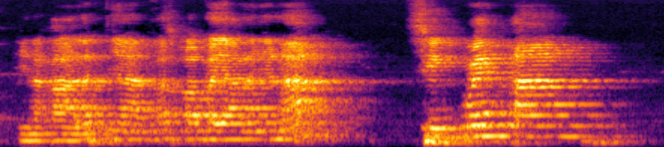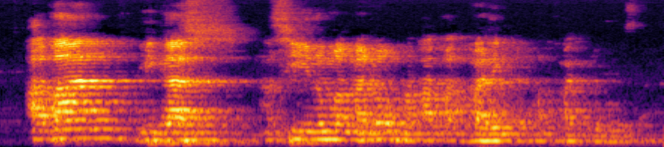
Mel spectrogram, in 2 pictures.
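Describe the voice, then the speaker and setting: A man's voice: high voice, moderate pace, a bit bright, muffled recording. A man giving a sermon as a lay preacher, telling a story in a loose, conversational way with frequent tag questions and fillers. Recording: echoey hall, mic far off, faint noise.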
